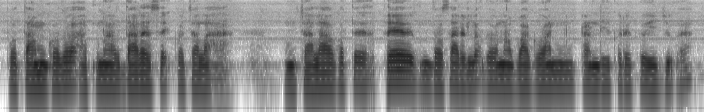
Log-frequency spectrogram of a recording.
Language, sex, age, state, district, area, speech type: Santali, male, 45-60, Jharkhand, Bokaro, rural, spontaneous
